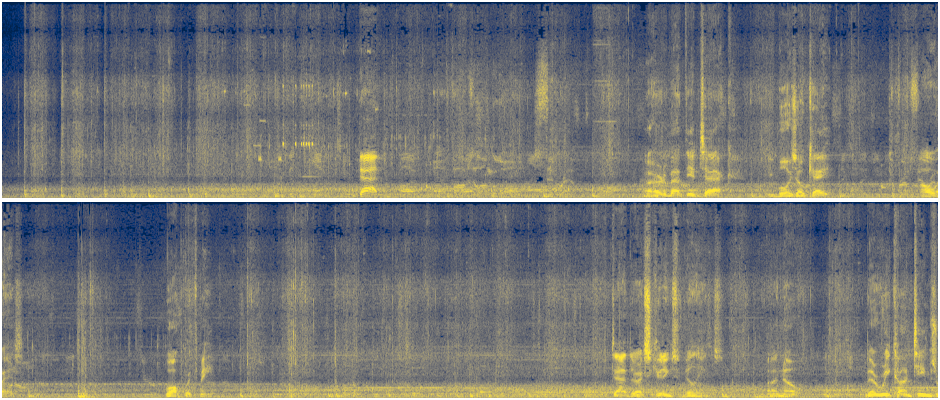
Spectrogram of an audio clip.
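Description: Boots thud on wooden floors and stairs.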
